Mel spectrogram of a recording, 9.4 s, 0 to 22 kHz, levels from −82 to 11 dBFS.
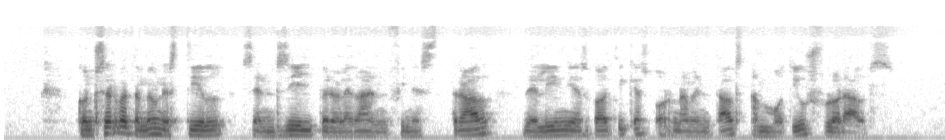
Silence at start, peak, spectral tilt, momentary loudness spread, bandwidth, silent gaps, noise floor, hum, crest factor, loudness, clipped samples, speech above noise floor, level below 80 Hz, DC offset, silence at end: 0.45 s; -6 dBFS; -7 dB/octave; 13 LU; 11.5 kHz; none; -51 dBFS; none; 20 dB; -26 LUFS; under 0.1%; 26 dB; -50 dBFS; under 0.1%; 0.6 s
